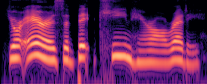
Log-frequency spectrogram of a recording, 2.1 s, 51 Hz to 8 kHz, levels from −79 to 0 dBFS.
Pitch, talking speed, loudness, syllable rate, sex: 220 Hz, 230 wpm, -17 LUFS, 5.6 syllables/s, female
